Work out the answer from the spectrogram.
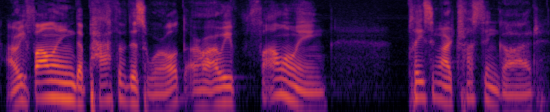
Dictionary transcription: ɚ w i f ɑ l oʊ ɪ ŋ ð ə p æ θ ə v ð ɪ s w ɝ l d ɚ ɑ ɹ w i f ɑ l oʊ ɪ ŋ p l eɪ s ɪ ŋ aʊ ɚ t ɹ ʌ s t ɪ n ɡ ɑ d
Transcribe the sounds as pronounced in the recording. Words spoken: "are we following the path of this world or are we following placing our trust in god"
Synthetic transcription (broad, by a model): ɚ w i f ɑ l oʊ ɪ ŋ ð ə p æ θ ə v ð ɪ s w ɝ l d ɚ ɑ ɹ w i f ɑ l oʊ ɪ ŋ p l eɪ s ɪ ŋ aʊ ɚ t ɹ ʌ s t ɪ n ɡ ɑ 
